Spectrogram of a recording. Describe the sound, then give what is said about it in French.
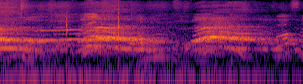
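Young children cry and wail in drawn-out, high-pitched bursts, loud, with a short pause before another cry swells up and overlapping voices behind, as medical staff prick their thumbs to take blood samples for a malaria test in a hospital in Nigeria. “Des enfants qui pleurent pendant que le personnel médical pince leur pouce pour prélever des échantillons de sang pour le test de paludisme, une scène habituelle dans les hôpitaux du Nigeria.”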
